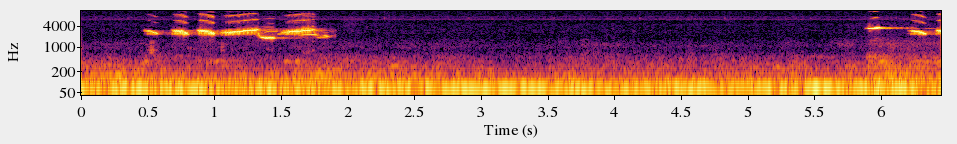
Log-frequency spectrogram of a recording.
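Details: Common linnet singing: a quick run of short chirpy notes that ends in a drawn-out whistle falling slightly in pitch, then silence, then a new phrase beginning with a sharp whistle near the end. Faint low hum underneath.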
